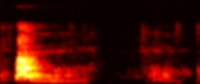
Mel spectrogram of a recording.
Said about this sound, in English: That's good podcasting right there with dog barks.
